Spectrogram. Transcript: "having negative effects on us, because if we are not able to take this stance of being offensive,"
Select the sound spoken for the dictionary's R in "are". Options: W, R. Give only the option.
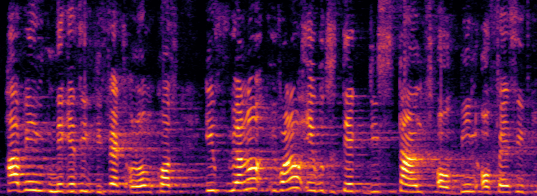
W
